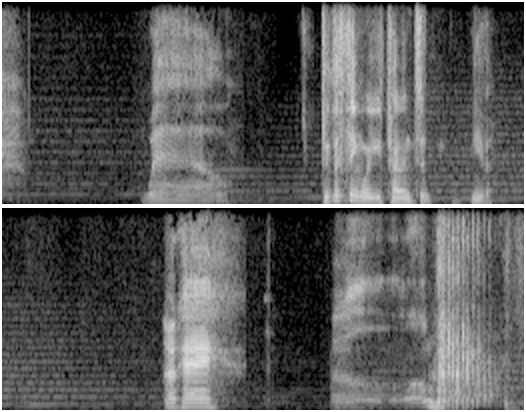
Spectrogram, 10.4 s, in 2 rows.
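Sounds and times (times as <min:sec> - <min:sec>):
speech: 0:01.4 - 0:02.4, 0:03.2 - 0:05.0, 0:06.8 - 0:07.5, 0:09.4 - 0:10.4
voice imitating a fart: 0:09.3 - 0:10.4.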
